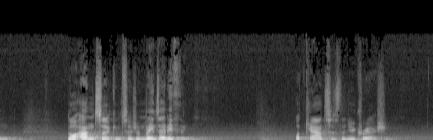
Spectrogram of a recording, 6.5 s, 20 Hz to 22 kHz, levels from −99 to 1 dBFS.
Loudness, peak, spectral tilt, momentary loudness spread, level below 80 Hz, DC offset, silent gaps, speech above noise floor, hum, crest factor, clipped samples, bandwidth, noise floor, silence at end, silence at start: -23 LUFS; 0 dBFS; -6.5 dB/octave; 21 LU; -62 dBFS; under 0.1%; none; 32 dB; none; 24 dB; under 0.1%; 15.5 kHz; -54 dBFS; 0.65 s; 0 s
